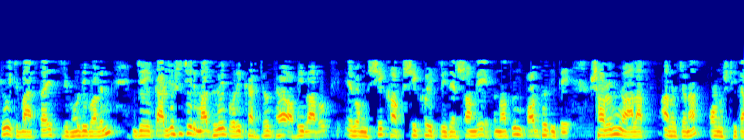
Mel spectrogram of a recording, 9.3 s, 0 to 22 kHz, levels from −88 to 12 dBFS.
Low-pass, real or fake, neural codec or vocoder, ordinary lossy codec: 3.6 kHz; real; none; none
